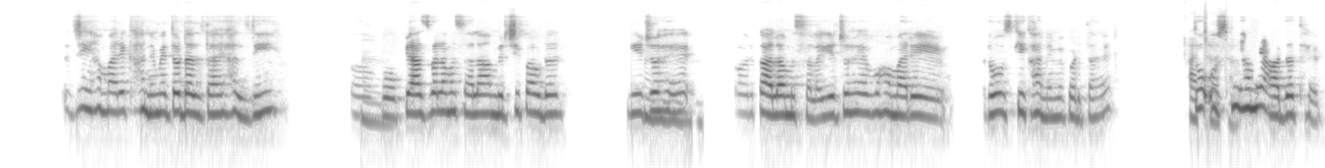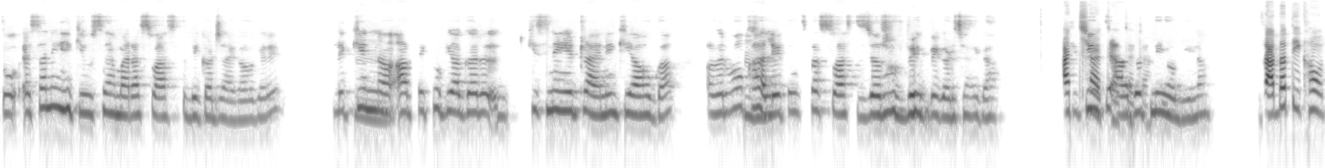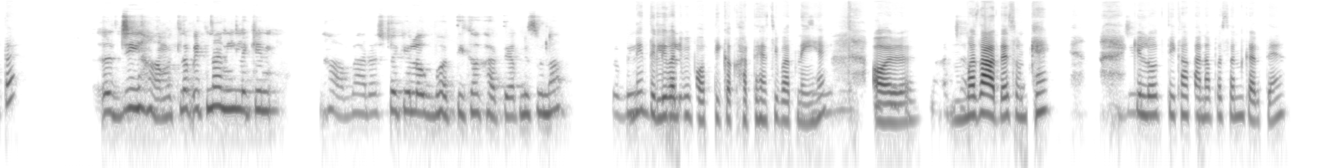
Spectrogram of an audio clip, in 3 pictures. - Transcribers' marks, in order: in English: "ट्राय"; other background noise; tapping; laughing while speaking: "सुनके"
- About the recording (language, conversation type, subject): Hindi, unstructured, खाने में मसालों का क्या महत्व होता है?
- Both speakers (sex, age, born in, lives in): female, 20-24, India, India; female, 25-29, India, India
